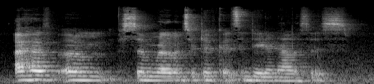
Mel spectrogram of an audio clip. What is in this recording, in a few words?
interviewee female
